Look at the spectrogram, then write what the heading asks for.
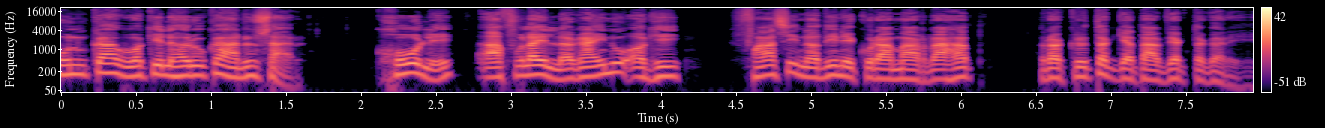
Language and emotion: Nepali, neutral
